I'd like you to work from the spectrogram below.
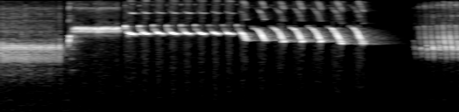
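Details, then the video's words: Timbrado canary song with a held whistle jumping higher, then a steady series of rhythmic downward-slurred chirps, roughly three per second, ending in a brief pause and a buzzy trill. "Timbrado canary singing beautiful melody"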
